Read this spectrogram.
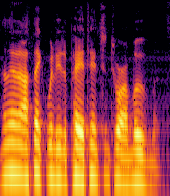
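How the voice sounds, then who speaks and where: A man preaching a sermon, hoarse, with emphatic phrasing, rhetorical questions and slow stressed lines. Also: mid-range voice, a little mellow, dull audio. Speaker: pastor.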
